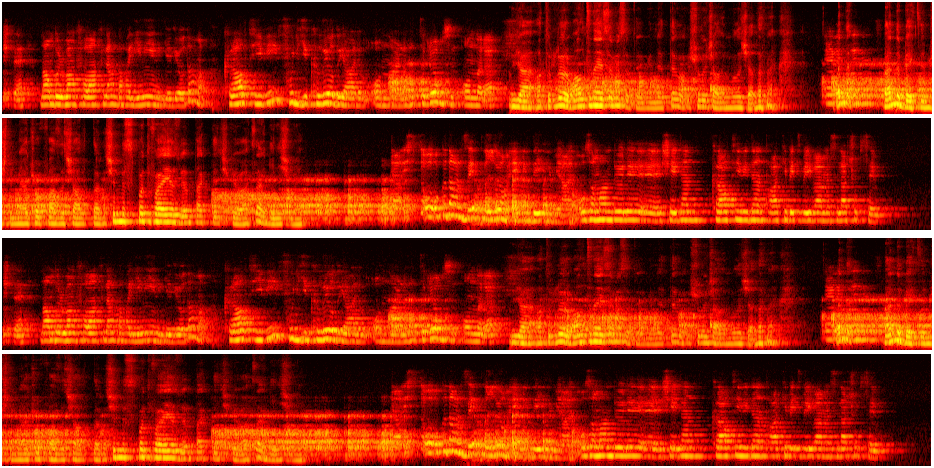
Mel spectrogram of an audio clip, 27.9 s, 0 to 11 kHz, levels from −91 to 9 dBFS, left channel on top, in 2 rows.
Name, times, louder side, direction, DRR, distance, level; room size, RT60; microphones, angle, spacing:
voice 1, 0.0-3.1 3.3-7.4 12.3-13.0 19.8-27.1, left 2 dB, 25° left, 4 dB, 0.6 m, -29 dB
sound 1, 5.5-6.7 7.8-10.7 12.3-15.1 15.4-15.5 16.6-16.7 17.1-20.0 20.8-22.5, equal, ahead, 1.5 m, -31 dB
voice 2, 7.6-11.8 12.5-12.7 13.2-18.5, left 3 dB, 65° left, 8 dB, 0.5 m, -26 dB
5.9 x 4.3 x 5.1 m, 0.93 s
head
